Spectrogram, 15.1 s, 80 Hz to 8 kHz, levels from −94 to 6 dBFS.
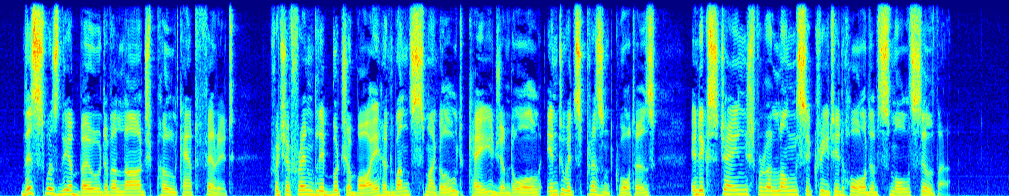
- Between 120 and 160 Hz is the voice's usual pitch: Yes, low, 135 Hz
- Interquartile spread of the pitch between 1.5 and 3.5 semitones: No, average, 4.2 semitones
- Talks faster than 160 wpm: No, slow, 135 wpm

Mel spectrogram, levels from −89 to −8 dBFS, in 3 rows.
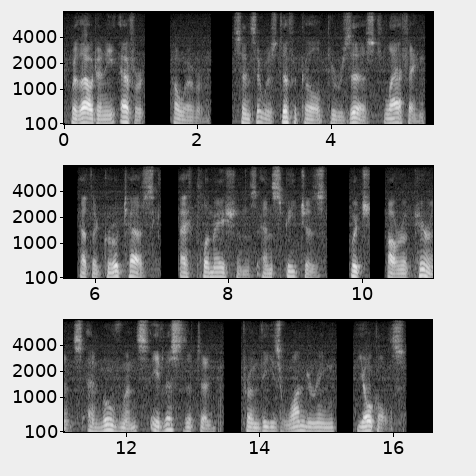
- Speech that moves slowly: Yes, slow, 100 wpm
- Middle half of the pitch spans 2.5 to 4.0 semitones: Yes, average, 3.4 semitones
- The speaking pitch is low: Yes, low, 110 Hz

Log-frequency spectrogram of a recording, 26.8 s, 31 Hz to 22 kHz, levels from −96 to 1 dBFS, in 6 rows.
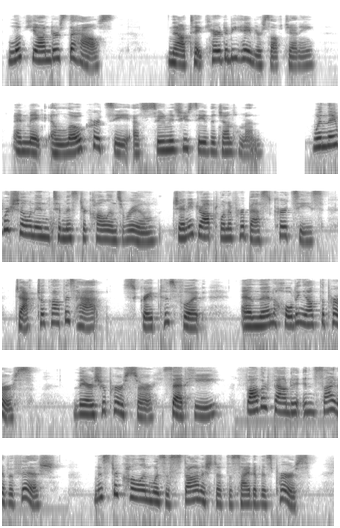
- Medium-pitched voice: No, high, 205 Hz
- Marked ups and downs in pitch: Yes, wide, 6.2 semitones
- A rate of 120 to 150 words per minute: No, average, 180 wpm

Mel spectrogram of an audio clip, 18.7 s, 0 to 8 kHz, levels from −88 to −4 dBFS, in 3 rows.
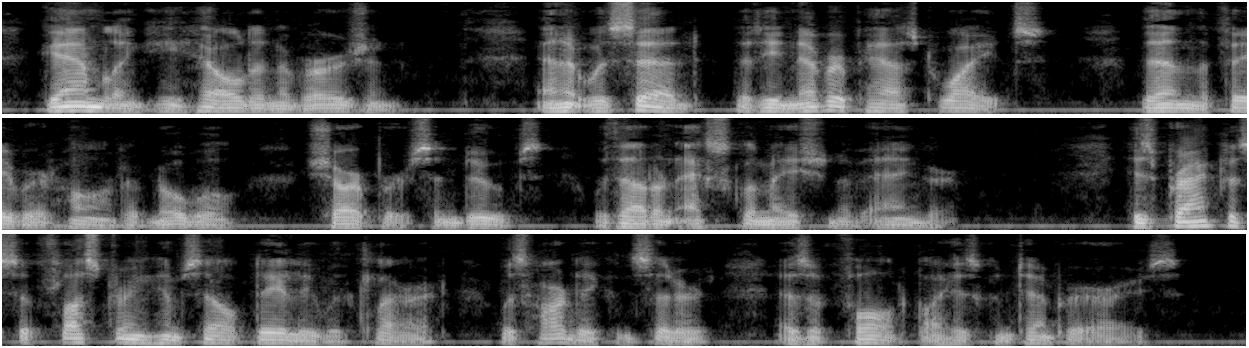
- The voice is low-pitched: Yes, very low, 90 Hz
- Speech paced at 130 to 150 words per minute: Yes, average, 145 wpm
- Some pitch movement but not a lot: Yes, average, 4.8 semitones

